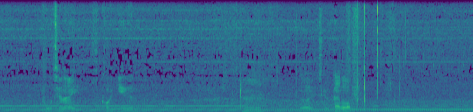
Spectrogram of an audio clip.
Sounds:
Speech

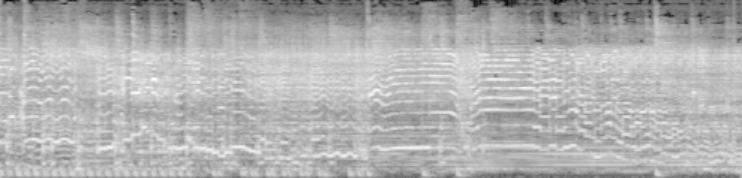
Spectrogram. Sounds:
Guitar, Strum, Musical instrument, Music, Electric guitar, Plucked string instrument

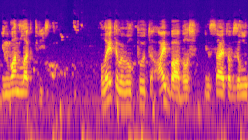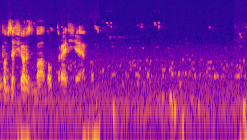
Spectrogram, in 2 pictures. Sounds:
Speech

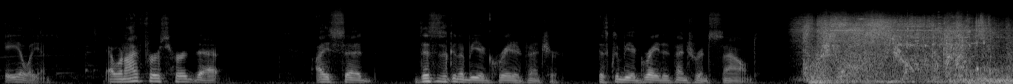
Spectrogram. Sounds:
Speech

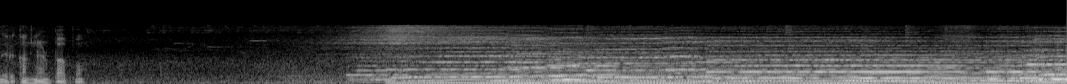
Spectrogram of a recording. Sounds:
Speech, Music

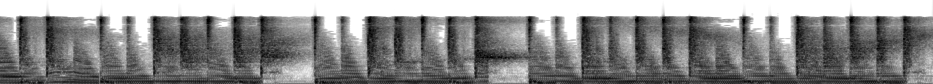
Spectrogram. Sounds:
Music

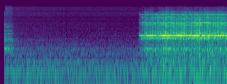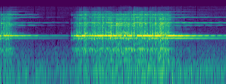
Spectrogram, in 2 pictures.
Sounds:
Telephone bell ringing

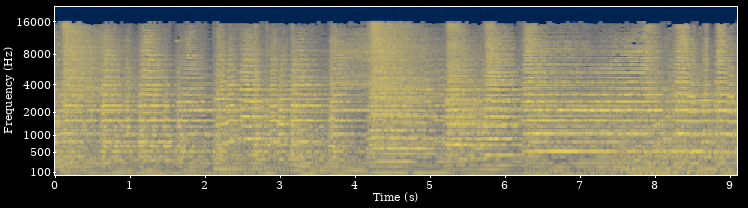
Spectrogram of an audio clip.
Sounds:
Music

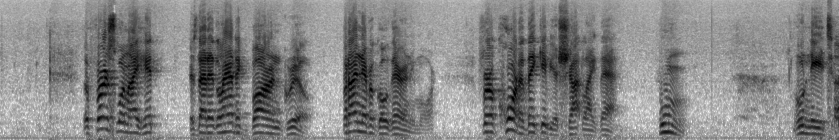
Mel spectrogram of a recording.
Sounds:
Speech

